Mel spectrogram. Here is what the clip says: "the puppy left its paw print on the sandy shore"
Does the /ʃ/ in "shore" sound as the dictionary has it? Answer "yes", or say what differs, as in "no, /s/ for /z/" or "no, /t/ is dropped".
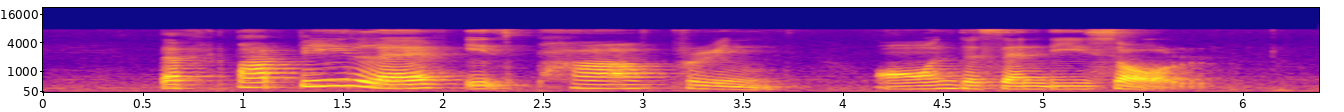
no, /s/ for /ʃ/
